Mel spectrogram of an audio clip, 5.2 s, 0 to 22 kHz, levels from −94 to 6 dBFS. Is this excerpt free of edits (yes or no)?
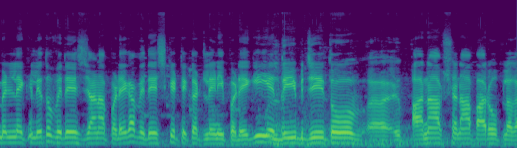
no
